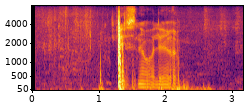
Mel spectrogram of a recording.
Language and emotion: Russian, neutral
